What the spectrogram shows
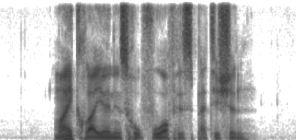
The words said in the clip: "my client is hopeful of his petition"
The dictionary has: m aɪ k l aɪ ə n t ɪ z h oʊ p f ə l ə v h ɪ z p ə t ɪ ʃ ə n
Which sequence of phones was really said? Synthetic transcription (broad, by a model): m aɪ k l aɪ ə n ɪ s h oʊ p f ə l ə f h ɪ s p ə t ɪ ʃ ə n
